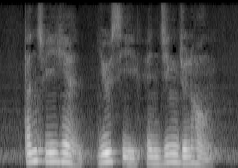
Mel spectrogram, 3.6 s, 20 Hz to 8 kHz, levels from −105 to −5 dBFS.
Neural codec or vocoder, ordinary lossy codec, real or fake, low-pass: codec, 24 kHz, 0.9 kbps, DualCodec; MP3, 32 kbps; fake; 7.2 kHz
